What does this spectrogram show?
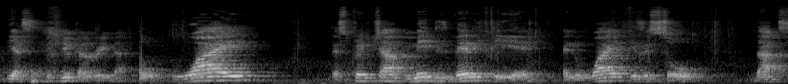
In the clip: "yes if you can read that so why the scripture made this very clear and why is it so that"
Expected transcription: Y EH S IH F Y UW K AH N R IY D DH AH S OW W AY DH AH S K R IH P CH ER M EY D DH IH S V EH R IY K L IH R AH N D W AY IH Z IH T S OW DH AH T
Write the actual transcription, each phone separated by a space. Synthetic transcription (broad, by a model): Y EH S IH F Y UW K AH N R IY D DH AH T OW W AY DH AH S K R IH P CH ER M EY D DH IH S V EH R IY K L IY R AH N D W AY IH Z IH T S OW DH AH T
